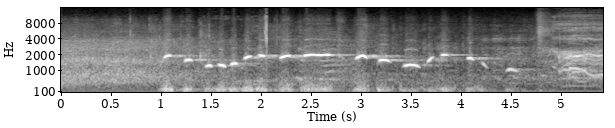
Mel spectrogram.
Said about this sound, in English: Why'd you go straight to whistling?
